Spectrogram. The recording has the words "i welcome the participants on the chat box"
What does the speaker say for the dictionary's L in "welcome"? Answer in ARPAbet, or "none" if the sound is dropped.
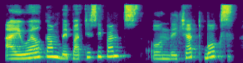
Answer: L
